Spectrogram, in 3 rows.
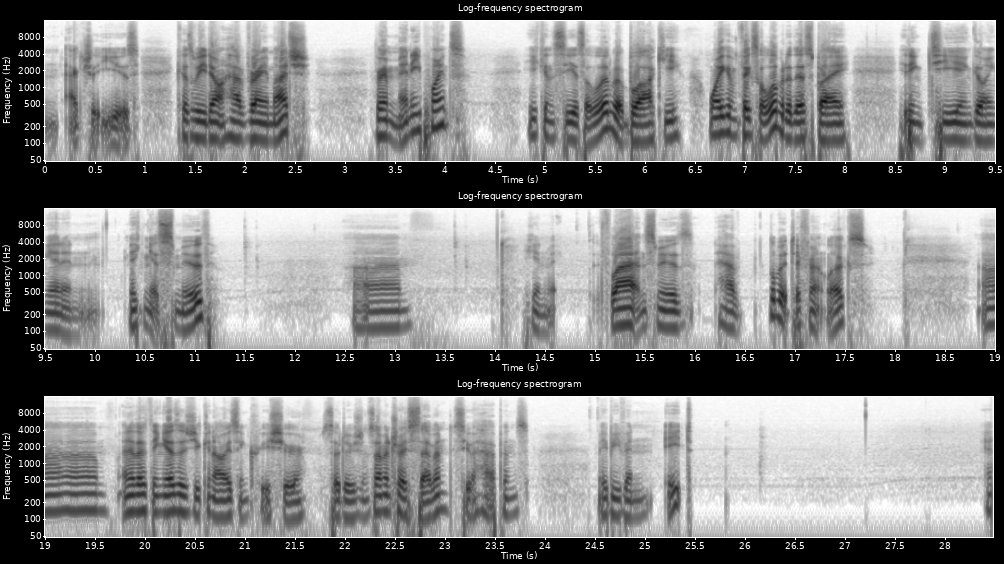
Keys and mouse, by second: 1.6-3.2 middle drag, 7.0 n, 7.7 n, 8.3 t, 10.5 click, 11.6 t, 12.3 middle click, 13.6 t, 14.9-16.5 drag, 17.5 t, 18.7 middle click, 24.6-26.5 drag.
